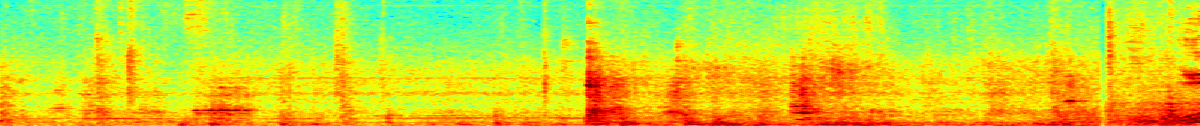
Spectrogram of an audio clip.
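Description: Thunderbird limited express electric train running at speed, heard from inside the passenger cabin: a steady rumble of wheels on the rails with faint whining tones and a couple of knocks. A voice begins right at the end.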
